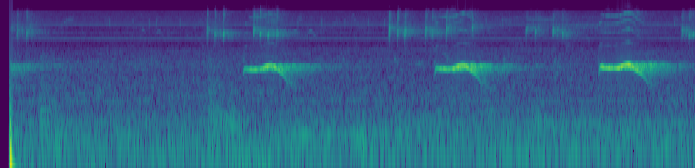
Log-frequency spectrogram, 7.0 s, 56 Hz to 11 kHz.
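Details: Cuckoo calling at a window in Ahmedabad early in the morning, just as the rainy season begins after summer heat: three loud, clear whistled notes, each holding steady then sliding down, about every 1.7 seconds, with faint higher chirps between.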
